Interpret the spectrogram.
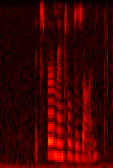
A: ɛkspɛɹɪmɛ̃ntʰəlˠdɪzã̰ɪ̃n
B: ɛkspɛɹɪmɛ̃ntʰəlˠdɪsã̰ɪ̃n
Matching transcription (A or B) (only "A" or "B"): A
